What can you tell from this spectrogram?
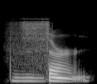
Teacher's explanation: Southern. And the TH is voiced.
